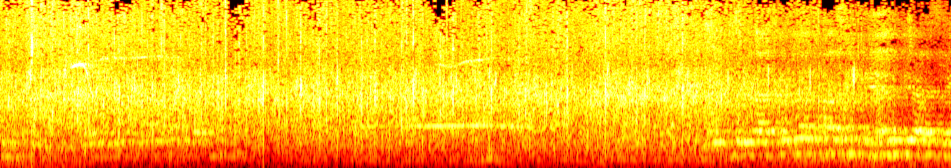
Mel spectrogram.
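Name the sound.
loud applause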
